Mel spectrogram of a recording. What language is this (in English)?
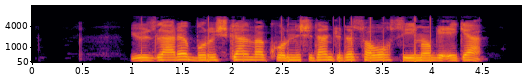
Uzbek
